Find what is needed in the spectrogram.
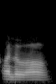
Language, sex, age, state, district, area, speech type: Assamese, male, 45-60, Assam, Nagaon, rural, conversation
